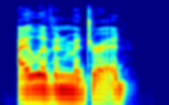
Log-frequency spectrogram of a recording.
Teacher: Let your voice fall on Madrid.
